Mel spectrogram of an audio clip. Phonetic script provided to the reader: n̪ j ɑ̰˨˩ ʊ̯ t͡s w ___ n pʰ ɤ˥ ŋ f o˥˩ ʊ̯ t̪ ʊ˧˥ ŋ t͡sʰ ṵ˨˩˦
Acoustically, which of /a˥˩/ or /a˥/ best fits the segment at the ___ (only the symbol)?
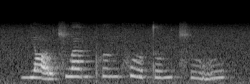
a˥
